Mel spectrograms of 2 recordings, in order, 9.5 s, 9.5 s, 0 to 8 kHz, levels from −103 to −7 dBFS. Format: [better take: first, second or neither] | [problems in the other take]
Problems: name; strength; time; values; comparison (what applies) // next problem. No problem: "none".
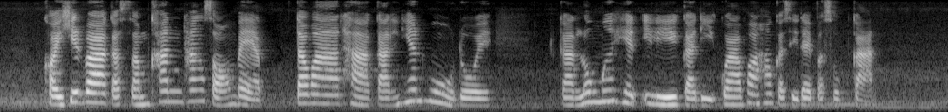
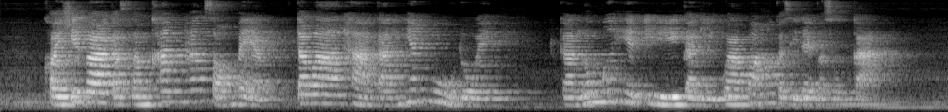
first | room echo; dies away in 0.9 s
